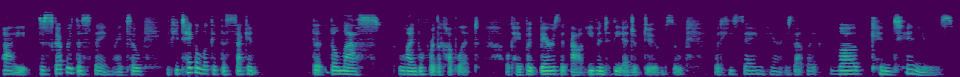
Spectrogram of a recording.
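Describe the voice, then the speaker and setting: Low-voiced woman teaching in a casual tone. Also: fairly even intonation, measured pace, gravelly, a little mellow, breathy edge, muffled recording. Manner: casual, with many fillers and "like". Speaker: theater company teacher leading a presentation. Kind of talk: informal lecture with readings of sonnets.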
